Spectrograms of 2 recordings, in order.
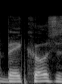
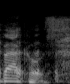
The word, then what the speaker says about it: Bakos: You're Nada Bakos. Am I saying it right? What kind of name is that? Bakos is Polish.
